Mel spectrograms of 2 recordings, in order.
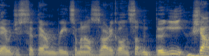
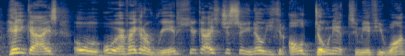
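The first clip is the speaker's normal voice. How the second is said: higher, louder put-on perky pitch; mock eager streamer; 6 semitones higher, 5 dB louder than usual. Commentator mimicking a YouTuber working viewers for donations, mock eager. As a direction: imitate a streamer greeting a raid and begging. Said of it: "where he's just like".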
